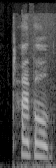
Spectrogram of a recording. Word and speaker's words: Tybalt: i don't remember yeah tybalt is fine tubal is also fine it's been years since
